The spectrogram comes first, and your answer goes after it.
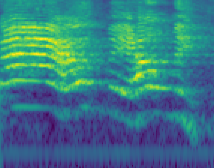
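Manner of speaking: high, loud yelling dwarf; dwarf crying for help. Acted. Trapped dwarf calls to the girls, loud high cry. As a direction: wail for help like a trapped little man.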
